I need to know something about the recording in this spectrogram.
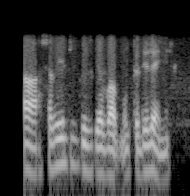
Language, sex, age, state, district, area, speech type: Manipuri, male, 18-30, Manipur, Kangpokpi, urban, conversation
